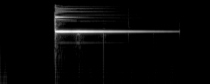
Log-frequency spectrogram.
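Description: A single high chime sound effect starts suddenly about half a second in, rings on one clear tone and fades away over about a second. It is the ding that marks the quiz answer being revealed.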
